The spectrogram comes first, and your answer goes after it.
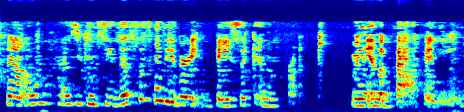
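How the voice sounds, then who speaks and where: A woman with a Minnesota accent talks at a fairly quick pace in a high voice, her pitch swinging very widely and her loudness rising and falling a lot. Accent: Minnesotan American. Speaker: fashion vlogger. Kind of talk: tutorial.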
